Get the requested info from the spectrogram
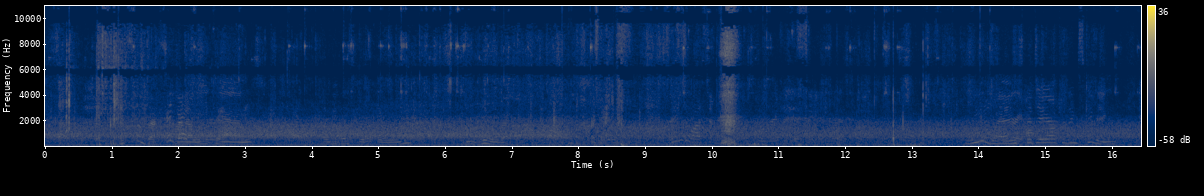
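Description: Indistinct voices talking at a distance, over a steady low rumble. One sharp tap sounds about ten seconds in.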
